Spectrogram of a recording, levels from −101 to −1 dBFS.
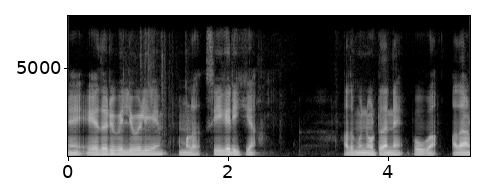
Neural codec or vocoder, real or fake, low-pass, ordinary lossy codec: none; real; 7.2 kHz; none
